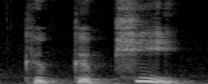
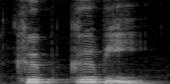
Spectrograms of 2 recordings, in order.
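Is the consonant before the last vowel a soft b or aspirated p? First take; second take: aspirated p; soft b. First: The middle consonant sounds like an aspirated p. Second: The middle consonant sounds like a plain b. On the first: The speaker calls it right. "급급히로 발음합니다. 그럼 갑자기 피, 피읍의 발음이 나는" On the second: The speaker calls it wrong. "급급이 라고 발음하나요?"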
